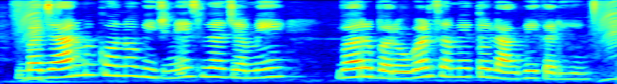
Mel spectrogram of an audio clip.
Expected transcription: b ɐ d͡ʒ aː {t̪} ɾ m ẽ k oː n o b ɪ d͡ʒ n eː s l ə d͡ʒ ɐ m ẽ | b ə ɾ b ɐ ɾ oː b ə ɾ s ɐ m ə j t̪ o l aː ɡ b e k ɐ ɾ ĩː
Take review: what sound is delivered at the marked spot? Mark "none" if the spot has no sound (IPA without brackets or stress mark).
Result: none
